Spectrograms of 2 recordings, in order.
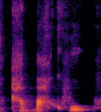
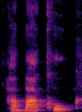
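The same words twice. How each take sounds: First: "Kabakuk" with a throaty opening sound, ka-ba-KOOK; Hebrew pronunciation. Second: Said in the usual way. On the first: Shown as a demonstration. Teacher showing students how Habakkuk is pronounced, "Kabakuk" as kha-ba-KOOK. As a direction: say "Kabakuk" the Hebrew way, long oo in the last syllable. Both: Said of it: "which is pronounced as".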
